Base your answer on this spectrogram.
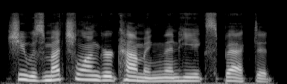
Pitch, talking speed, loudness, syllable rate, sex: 180 Hz, 165 wpm, -16 LUFS, 4.5 syllables/s, female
